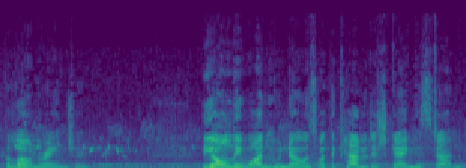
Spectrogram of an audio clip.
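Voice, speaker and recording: Woman acting a bright, resolute western heroine in hall. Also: medium pitch, steady tone, moderate pace, slight background noise, close to an everyday voice. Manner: earnest, resolute, theatrical. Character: determined young rancher woman becoming a masked western avenger. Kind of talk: live western radio theater acting. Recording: reverberant hall, stage performance.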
